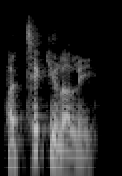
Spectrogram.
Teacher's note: stress goes on the second syllable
